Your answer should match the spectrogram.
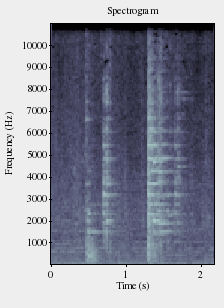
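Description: A handgun set down on a train carriage floor: two metallic clinks, each with a short ring, about half a second and just over a second in, over a steady low rumble.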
